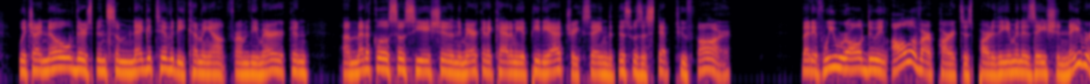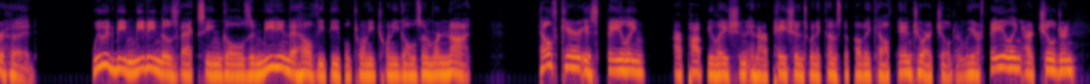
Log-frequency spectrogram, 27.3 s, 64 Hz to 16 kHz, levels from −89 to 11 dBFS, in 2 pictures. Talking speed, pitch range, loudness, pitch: 185 wpm, 120-155 Hz, -24 LUFS, 130 Hz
